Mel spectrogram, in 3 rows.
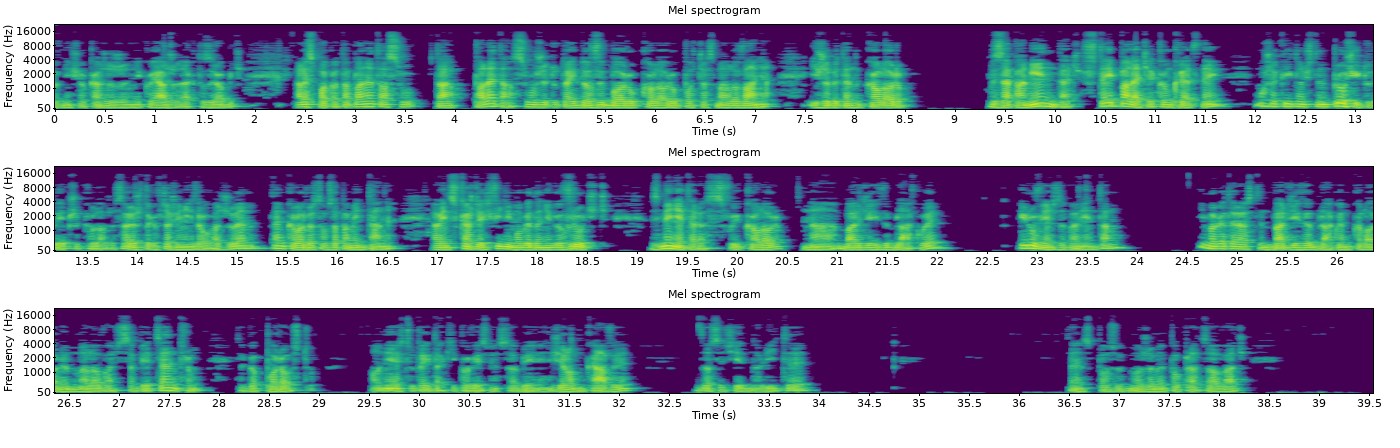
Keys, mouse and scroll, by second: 0.2 click, 1.4 click, 1.8 middle click, 14.0 click, 20.9-22.2 drag, 23.8 click, 25.8-39.5 drag.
